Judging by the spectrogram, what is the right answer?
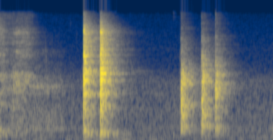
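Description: A metal spoon stirs milk, sugar and instant yeast in a bowl, giving two pairs of bright clinks against the side with a short gap between them and no talking.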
